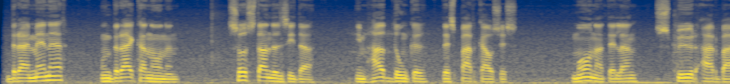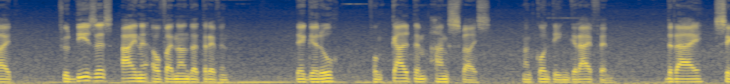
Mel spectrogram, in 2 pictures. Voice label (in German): Griechisch Akzent; LOFT VOICES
